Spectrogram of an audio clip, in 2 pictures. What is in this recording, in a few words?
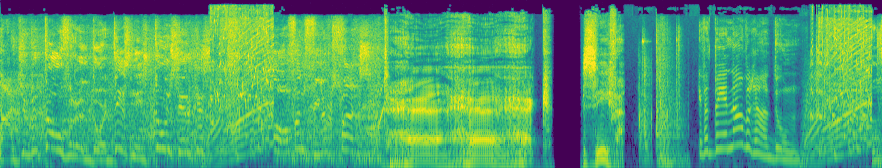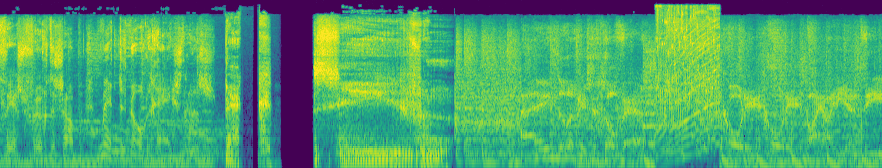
Radiospot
